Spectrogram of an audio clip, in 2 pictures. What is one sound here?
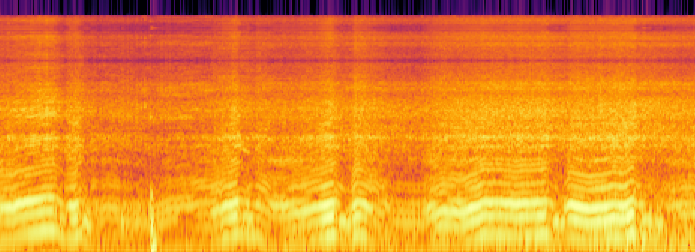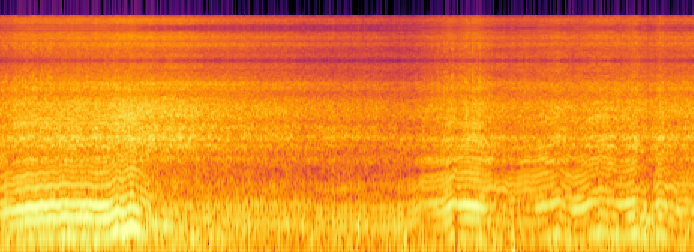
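Tyres crunch over a sandy dirt track.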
